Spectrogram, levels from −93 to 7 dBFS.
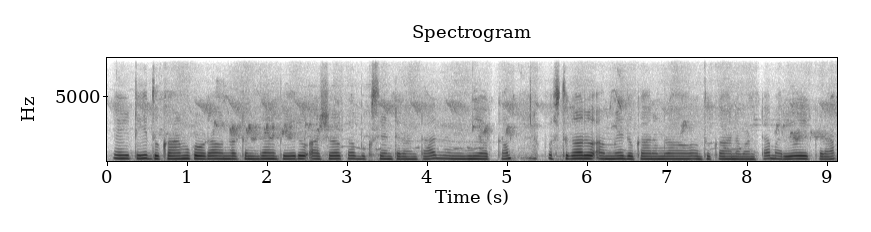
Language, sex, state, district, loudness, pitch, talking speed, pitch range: Telugu, female, Andhra Pradesh, Krishna, -16 LUFS, 220 Hz, 120 wpm, 210-230 Hz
